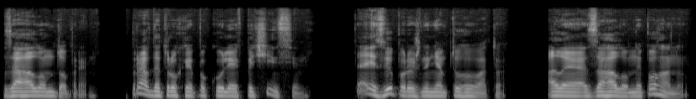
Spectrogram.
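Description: A man voicing a sardonic young bomber captain in a hospital bed, speaking in a deadpan, mocking way. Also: mid-range voice, fairly quick, no echo, studio quality, lightly acted.

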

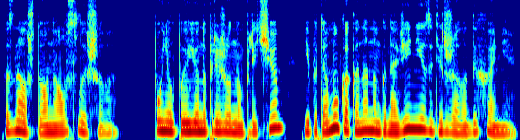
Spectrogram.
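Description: A woman reading a first-person novel aloud in an even, steady way. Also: lowish voice, a little fast, no room sound, clean studio sound. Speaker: audiobook reader.

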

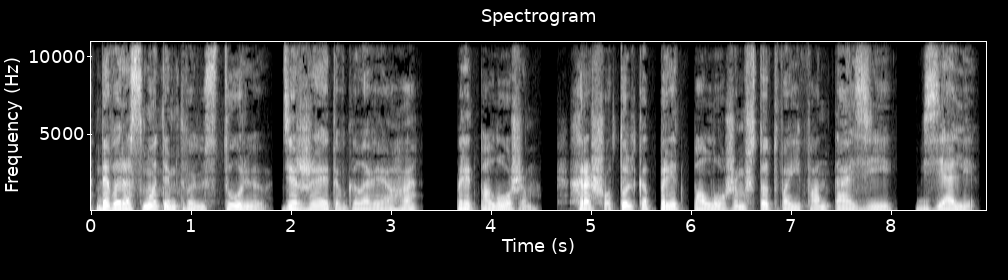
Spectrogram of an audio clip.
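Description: A man reading a storybook plays a cold, mocking young man who speaks in a low, measured way. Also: no echo, studio quality, lightly acted.

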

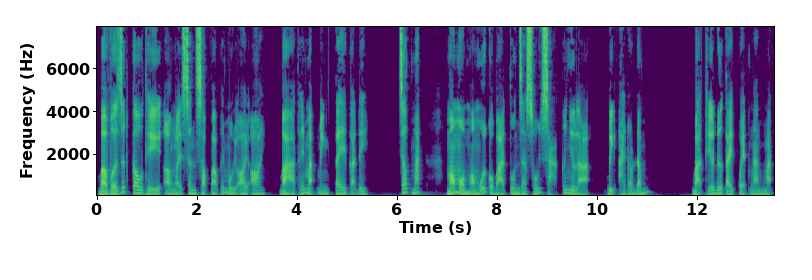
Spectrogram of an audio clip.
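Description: A man narrating a ghost story, his voice lively and rising and falling dramatically. The recording is close and dry, with no room sound. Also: fairly low pitch, normal speed, dry recording. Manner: vivid, expressive telling.

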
